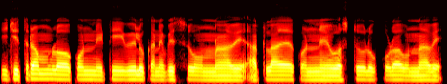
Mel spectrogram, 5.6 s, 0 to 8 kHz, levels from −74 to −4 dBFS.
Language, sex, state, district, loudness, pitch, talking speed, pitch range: Telugu, male, Telangana, Hyderabad, -17 LUFS, 115 Hz, 150 wpm, 110-115 Hz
